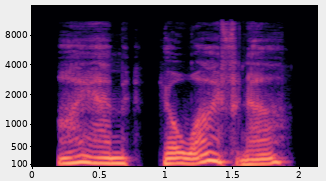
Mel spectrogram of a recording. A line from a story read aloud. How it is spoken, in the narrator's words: she whispered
